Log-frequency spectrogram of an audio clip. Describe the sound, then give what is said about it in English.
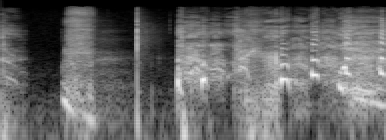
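A single sharp, brief smack of a man slapping his own face while holding a mic, trying to signal a cut. It is preceded by a short breathy burst and followed by bursts of laughter. “He just slapped himself in the face.”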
